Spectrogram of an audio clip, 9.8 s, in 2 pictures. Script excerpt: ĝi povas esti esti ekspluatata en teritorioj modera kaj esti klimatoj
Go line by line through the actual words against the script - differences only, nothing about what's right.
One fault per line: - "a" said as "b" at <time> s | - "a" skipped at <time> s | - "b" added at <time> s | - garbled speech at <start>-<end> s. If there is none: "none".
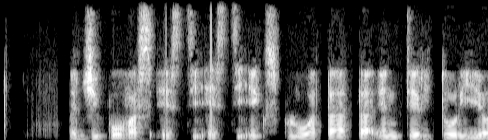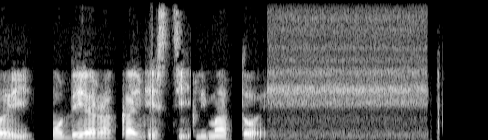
none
